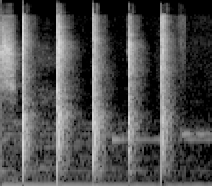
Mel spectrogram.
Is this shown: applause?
yes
